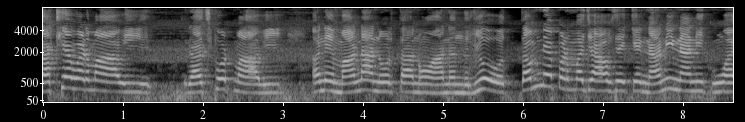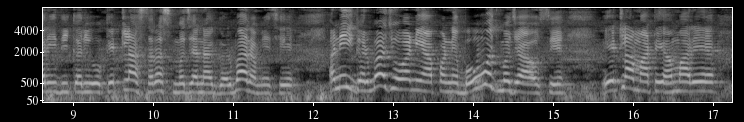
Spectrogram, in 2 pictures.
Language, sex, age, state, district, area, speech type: Gujarati, female, 45-60, Gujarat, Morbi, urban, spontaneous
